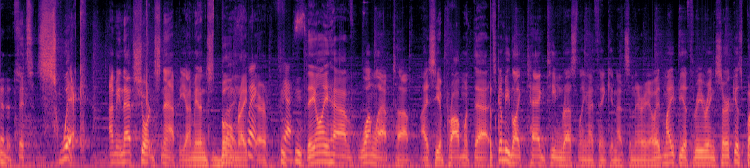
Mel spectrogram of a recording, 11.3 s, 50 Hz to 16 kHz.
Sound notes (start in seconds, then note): 4.2 laughs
